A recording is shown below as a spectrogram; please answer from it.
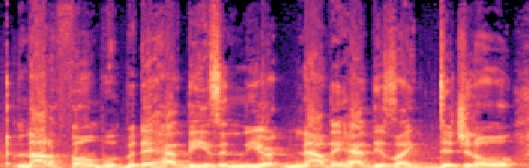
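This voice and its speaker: A man's voice: mid-range voice, brisk. A man in his late twenties chatting casually as a podcast co-host, playful, slangy and exclamatory, sharing anecdotes. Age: late 20s. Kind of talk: casual chat, personal anecdotes. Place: at home in an apartment.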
